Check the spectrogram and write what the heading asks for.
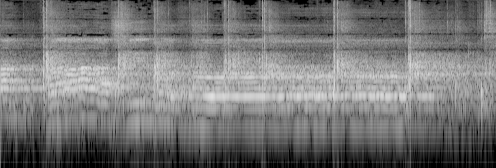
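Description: A man singing unaccompanied into a handheld microphone, sliding between notes and holding one long note through the middle, over a sharp beat about twice a second.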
